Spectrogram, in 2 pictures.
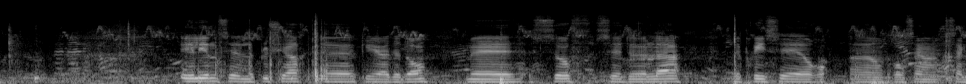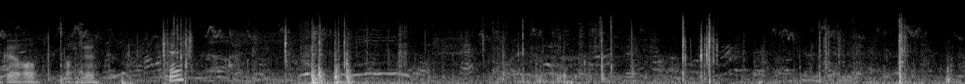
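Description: Plastic game cases clack and rattle as hands flip through them.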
